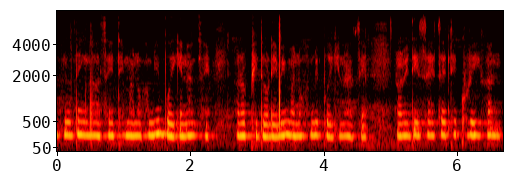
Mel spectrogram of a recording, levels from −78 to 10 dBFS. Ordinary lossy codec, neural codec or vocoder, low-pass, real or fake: Opus, 64 kbps; none; 7.2 kHz; real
